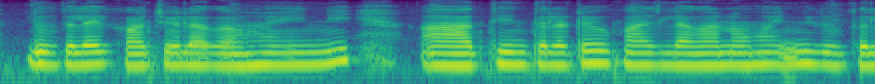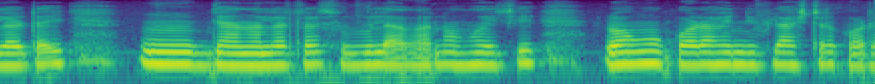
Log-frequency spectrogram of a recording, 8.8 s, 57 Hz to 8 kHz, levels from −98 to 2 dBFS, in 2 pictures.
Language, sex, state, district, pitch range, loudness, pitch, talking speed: Bengali, female, West Bengal, North 24 Parganas, 180-190 Hz, -15 LUFS, 185 Hz, 170 wpm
